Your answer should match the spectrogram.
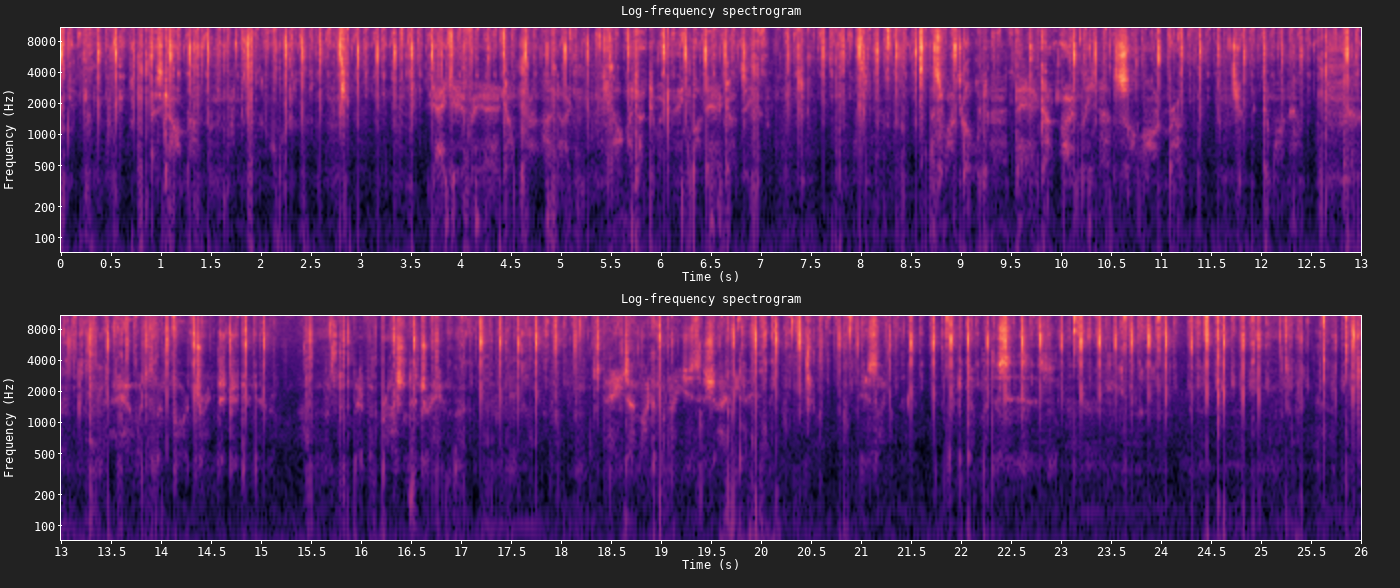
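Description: Scissors snipping and a comb raking close to a microphone, making a dense, continuous run of crisp clicks and scrapes.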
